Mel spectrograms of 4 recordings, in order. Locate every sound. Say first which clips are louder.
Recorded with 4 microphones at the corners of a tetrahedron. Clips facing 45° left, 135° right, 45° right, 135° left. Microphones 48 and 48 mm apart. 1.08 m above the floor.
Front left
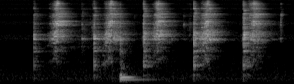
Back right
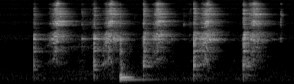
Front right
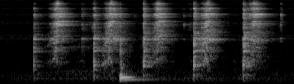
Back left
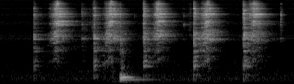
0.3 s cutlery clinking: even, front right 2 dB; 75° right, 0.6 m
